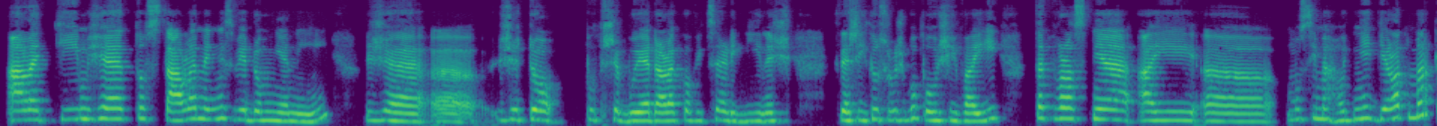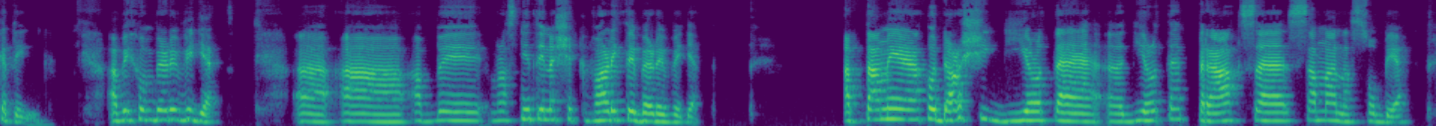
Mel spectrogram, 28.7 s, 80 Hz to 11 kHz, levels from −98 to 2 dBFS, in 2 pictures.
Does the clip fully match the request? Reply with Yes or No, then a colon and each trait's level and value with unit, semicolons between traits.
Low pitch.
No: high, 230 Hz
